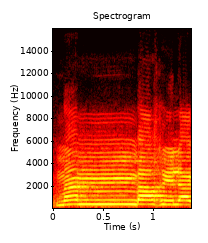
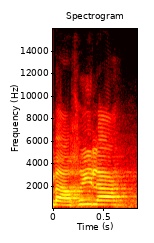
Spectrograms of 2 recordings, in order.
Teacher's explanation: نون کو میم سے بدل کر غنہ اور اخفا کے ساتھ پڑھیں گے، اس کو اقلاب کہتے ہیں۔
